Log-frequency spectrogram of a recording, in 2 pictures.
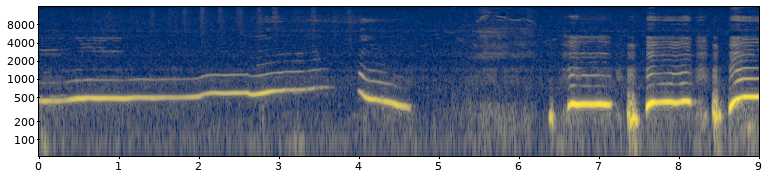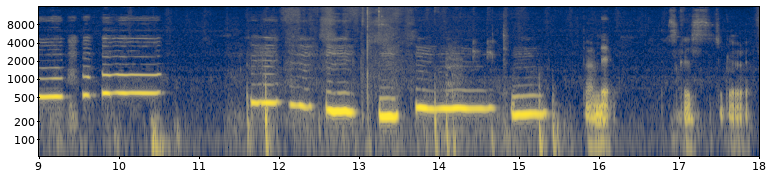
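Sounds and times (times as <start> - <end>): woman humming: 0.0 - 4.8, 6.4 - 10.6, 11.6 - 15.5.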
